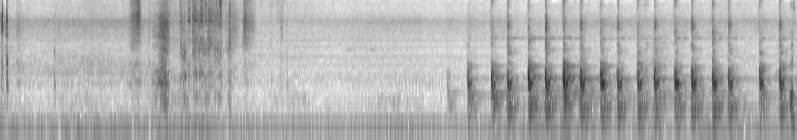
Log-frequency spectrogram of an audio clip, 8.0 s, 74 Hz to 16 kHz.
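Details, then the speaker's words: Worn front wheel bearing/hub on an all-wheel-drive 1998 Oldsmobile Bravada, found after a front brake job: quick sharp knocks, about three a second, as the wheel is rocked by hand showing play. "a good bit that my friends I believe is a bad wheel bearing looks like we got to correct it here we go"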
